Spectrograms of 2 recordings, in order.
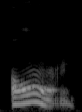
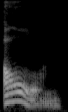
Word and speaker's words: Om: The unique thing about Om is the way we chant it, A, goes and begins deep within the navel and awakens Shakti energy. As we move on in the syllable, we get the U. This correlates with the heart center and vibrates in the chest.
